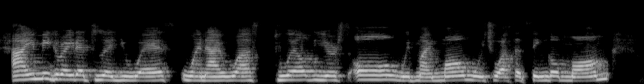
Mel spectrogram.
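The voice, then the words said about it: Cuban Spanish accent in English. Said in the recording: “I have an accent. I'm definitely not from Houston, Texas. I actually was born in Cuba.”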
